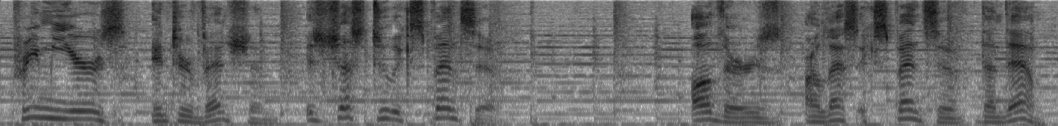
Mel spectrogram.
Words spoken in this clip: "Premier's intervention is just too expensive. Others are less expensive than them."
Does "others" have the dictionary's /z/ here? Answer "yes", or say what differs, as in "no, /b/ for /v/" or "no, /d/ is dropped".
yes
